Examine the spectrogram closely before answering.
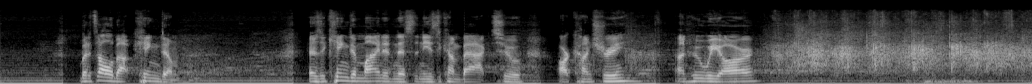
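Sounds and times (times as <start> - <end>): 
speech: 0.8 - 2.0, 3.1 - 8.0
audience clapping: 6.0 - 10.3.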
